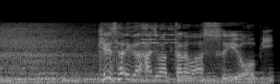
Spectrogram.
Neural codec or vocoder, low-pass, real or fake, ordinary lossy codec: vocoder, 24 kHz, 100 mel bands, Vocos; 7.2 kHz; fake; none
